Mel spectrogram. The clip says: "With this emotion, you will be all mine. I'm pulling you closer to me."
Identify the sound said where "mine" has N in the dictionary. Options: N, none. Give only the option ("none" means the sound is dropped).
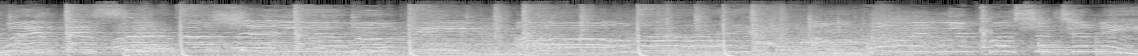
none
